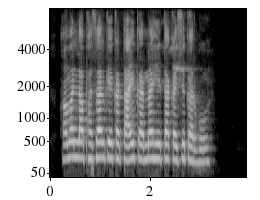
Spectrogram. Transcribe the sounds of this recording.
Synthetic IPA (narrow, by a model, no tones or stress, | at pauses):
həmənlːapʰɐsəlkekəʈaːikəɾnaɦet̪akəɪsekəɾboː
